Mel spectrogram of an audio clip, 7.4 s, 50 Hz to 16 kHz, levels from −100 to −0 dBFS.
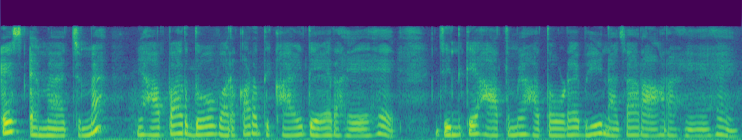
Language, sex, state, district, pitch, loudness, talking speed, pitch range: Hindi, female, Rajasthan, Jaipur, 190 Hz, -20 LUFS, 160 wpm, 180-205 Hz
